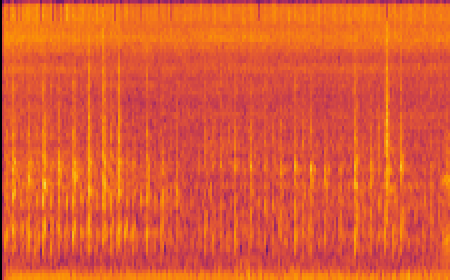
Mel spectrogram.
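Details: Truck engine with suspected rod knock: steady low running with irregular sharp knocks about three per second clattering over idle; owner plans a shop visit, unconfirmed.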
